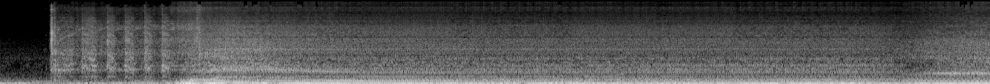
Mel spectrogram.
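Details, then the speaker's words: Mazda MX5 at 58,000 miles: brief cranking, then it catches first try and settles into a smooth, steady idle with no misfire or knock; healthy start. "start it up fine again it's only got 58 000 miles this one as well"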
